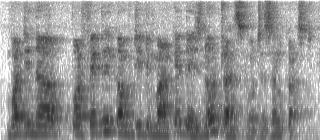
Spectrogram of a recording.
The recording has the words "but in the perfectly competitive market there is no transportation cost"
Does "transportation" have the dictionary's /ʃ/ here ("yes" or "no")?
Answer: no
